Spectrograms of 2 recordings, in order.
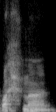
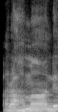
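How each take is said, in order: First: The h is a strong throaty sound. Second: The h is a plain, light sound. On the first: The speaker calls it right. "हम कहते हैं रहमान" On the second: The speaker calls it wrong. "ये हा तो नहीं आता ... ये गलत है"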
